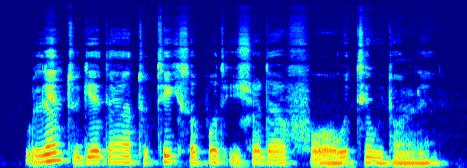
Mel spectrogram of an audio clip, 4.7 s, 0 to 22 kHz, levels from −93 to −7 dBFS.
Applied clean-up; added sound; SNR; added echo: none; none; none; none.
